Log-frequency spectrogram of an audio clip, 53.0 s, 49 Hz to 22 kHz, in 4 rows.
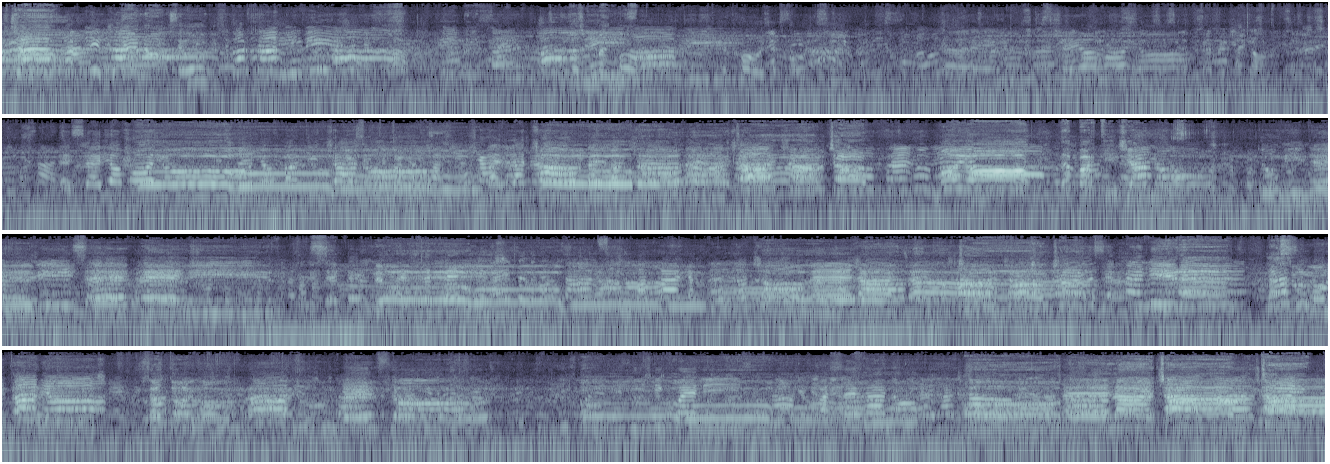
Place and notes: Occupy Brussels, Boulevard Baudouin, Bella Ciao
City of Brussels, Belgium, October 2011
